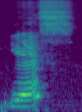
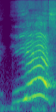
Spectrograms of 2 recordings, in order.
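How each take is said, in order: First: It is said with hesitant uncertainty. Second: It is said with excited energy.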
